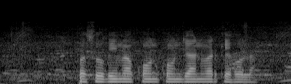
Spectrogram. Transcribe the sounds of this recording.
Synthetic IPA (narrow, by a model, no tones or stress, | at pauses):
pəsuːbʱiːmãːkoːnkoːnd͡ʒaːnʋəɾkeːɦoːlaː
